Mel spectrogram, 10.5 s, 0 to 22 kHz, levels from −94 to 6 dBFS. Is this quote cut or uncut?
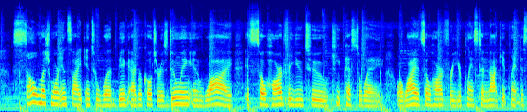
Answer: uncut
